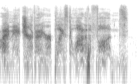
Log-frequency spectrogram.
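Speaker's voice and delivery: close-in, hushed, breathy whisper. A game narrator voicing a character who gets close to the player, whispering. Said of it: "he whispers".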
